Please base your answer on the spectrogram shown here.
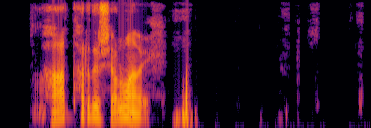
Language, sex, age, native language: Icelandic, male, 20-29, Icelandic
